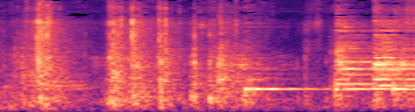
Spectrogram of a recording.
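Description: A run of quick taps and knocks, with a steady held musical tone and background music coming in a little past halfway.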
